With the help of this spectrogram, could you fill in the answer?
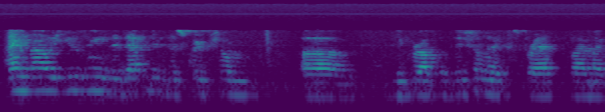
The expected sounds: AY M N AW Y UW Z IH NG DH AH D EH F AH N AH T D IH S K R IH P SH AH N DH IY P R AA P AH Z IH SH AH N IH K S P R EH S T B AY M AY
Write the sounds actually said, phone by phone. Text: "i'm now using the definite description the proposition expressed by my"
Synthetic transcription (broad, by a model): AY M N AW Y UW Z IH NG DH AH D EH F AH N AH T D IH S K R IH P SH AH N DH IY P R AA P AH Z IH SH AH N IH K S P R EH S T B AY M AY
